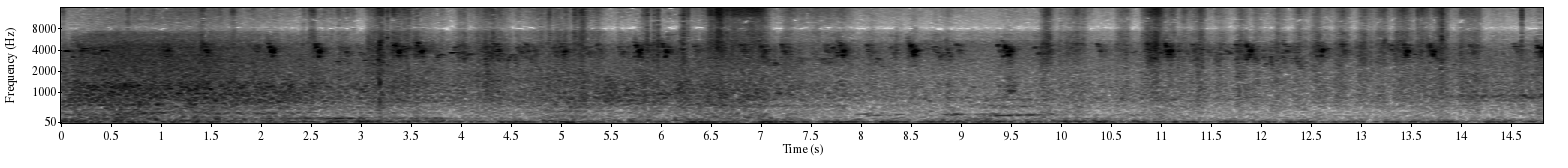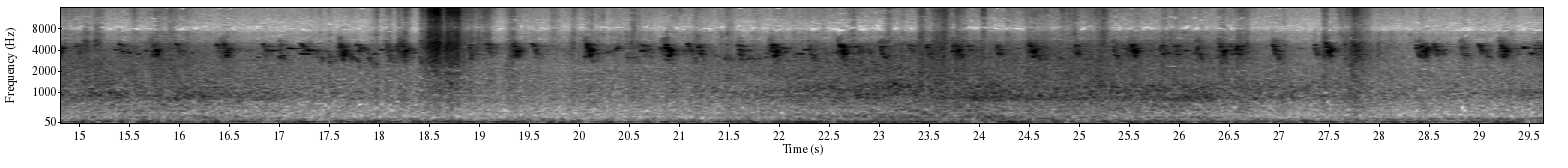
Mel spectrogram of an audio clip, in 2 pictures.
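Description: Small birds chirping over and over, a few chirps a second, with rustling of nylon tent fabric and mesh as a dome tent's inner is hooked onto its poles, over a low steady rumble.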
